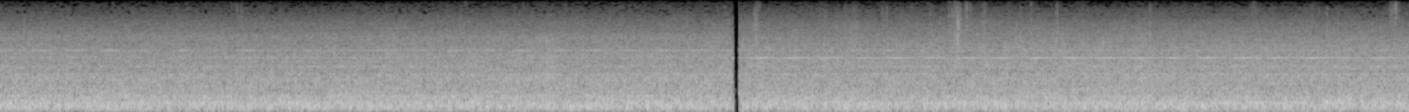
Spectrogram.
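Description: Steady, even rumble of heavy vehicle engines and a freight train at a rail crossing, with a faint steady high tone. The sound cuts out for a moment about seven seconds in.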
